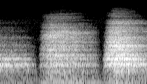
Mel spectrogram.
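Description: A smooth, quiet breath out and in, with no whistling or wheeze: an imitated normal breath.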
